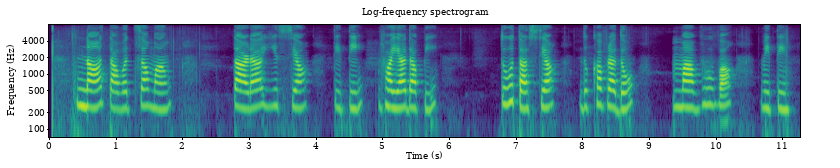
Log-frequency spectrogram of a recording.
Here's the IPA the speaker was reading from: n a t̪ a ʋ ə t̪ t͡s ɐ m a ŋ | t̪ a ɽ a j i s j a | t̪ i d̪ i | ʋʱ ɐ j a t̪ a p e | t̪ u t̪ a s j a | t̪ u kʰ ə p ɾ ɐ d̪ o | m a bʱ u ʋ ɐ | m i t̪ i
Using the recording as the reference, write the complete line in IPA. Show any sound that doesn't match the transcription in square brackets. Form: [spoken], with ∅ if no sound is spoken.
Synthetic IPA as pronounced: n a t̪ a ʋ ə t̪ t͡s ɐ m a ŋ | t̪ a ɽ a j i s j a | t̪ i [t̪] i | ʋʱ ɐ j a [d̪] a p [i] | t̪ u t̪ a s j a | [d̪] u kʰ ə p ɾ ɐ d̪ o | m a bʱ u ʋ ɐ | m i t̪ i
